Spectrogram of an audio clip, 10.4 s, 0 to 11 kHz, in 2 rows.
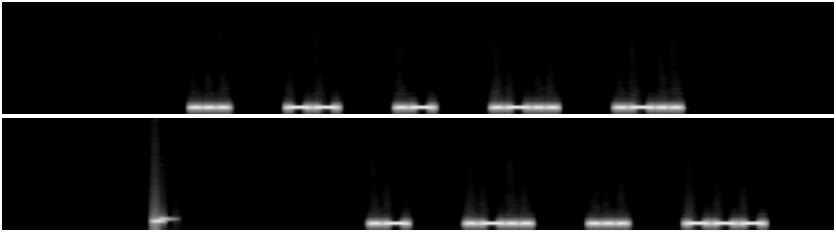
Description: Morse code, heard as a keyed tone, about 28 wpm, spaced as for 16 wpm, 700 Hz. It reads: SMALL ALSO
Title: 3x Character Spacing - Top 300 Words - 28wpm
